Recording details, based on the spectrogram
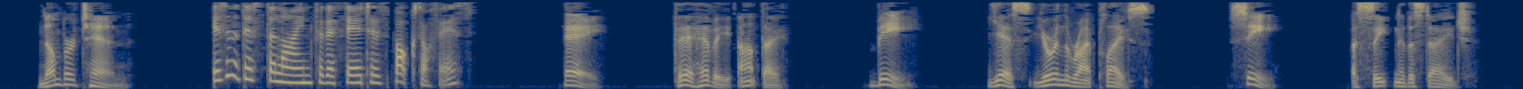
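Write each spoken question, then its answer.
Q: Isn't this the line for the theater's box office?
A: B: Yes, you're in the right place.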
